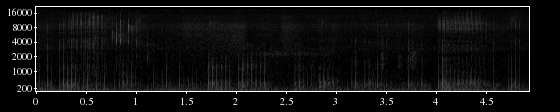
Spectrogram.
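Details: Relaxed domestic cat purring softly, a quieter low rumble with uneven pulses and faint rustling, less clearly paced than a full purr.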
